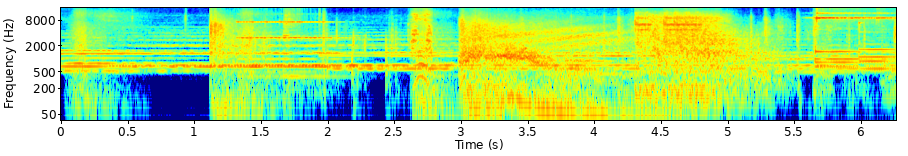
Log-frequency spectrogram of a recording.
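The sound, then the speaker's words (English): Video game combat effects from a torture attack on an enemy Bayonetta: a chain whip lashes and cracks as she is whipped onto a stone horse and pulled to pieces, followed by heavy smashing thuds and crashing impacts, loud, over a steady droning, tonal game soundtrack, with no talking. “We torture attack her by whipping her up onto the stone horse. And then pulling her to pieces with our chain whip.”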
